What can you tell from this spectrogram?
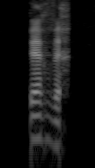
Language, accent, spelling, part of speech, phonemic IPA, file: French, France, pervers, adjective / noun, /pɛʁ.vɛʁ/, LL-Q150 (fra)-pervers.wav
- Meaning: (adjective) 1. perverse 2. sexually perverted, raunchy; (noun) a lecher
